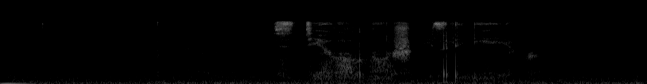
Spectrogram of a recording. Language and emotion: Russian, neutral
